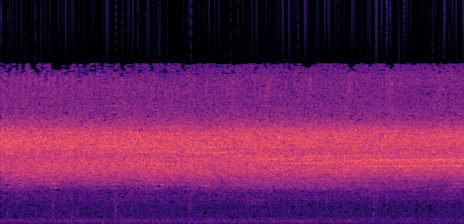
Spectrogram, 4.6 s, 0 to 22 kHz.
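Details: Summer cicada chorus, Gaikotsu Mountain, 2 August 2024, stationary camera near an old sawtooth oak: shrill, steady buzzing hiss filling the whole recording at constant strength.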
